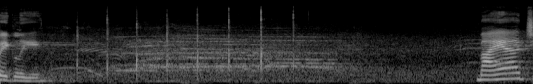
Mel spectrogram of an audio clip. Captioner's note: crowd cheering; crowd clapping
